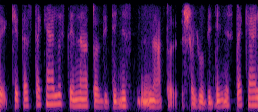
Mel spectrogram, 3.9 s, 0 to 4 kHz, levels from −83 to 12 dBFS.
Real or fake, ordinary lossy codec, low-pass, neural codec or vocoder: real; AAC, 32 kbps; 3.6 kHz; none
